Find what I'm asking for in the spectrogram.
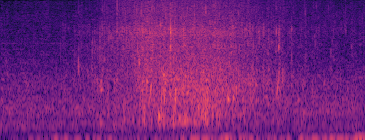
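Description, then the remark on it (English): Water ripples and laps close by, a soft splashing swell that builds in the middle and then eases off, with no voices present. “A ripple in the water catches your attention and your heart beats with excitement.”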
